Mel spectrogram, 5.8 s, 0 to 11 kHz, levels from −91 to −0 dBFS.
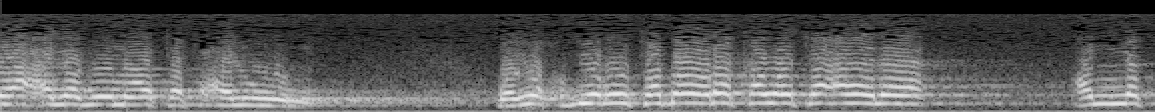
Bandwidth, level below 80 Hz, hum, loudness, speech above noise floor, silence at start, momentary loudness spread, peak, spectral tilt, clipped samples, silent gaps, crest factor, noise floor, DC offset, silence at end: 7.4 kHz; -52 dBFS; none; -13 LUFS; 23 dB; 0 s; 17 LU; -4 dBFS; -7.5 dB/octave; under 0.1%; none; 10 dB; -36 dBFS; 0.9%; 0 s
